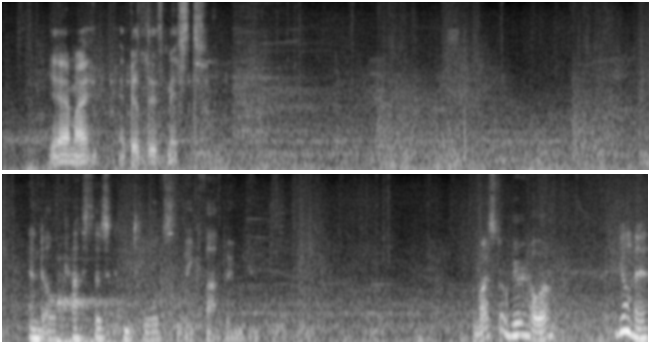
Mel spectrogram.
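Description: Magic spells crackle and whoosh in a busy fight.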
